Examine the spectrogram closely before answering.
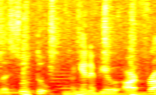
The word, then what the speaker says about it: Lesotho: I I've been told multiple times that it's pronounced Lesotho, not Lesotho.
